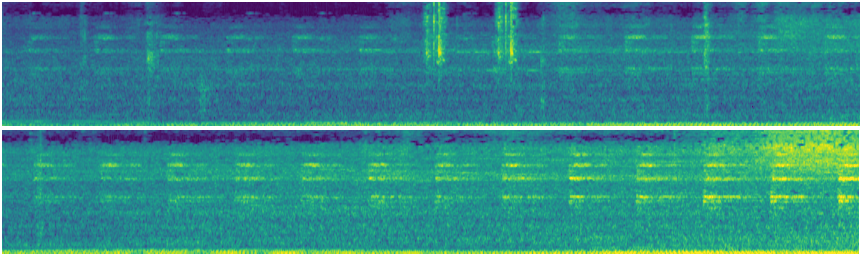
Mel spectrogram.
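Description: A train approaching, its deep rumble growing steadily louder.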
